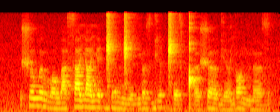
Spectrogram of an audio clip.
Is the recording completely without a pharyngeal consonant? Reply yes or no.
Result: yes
